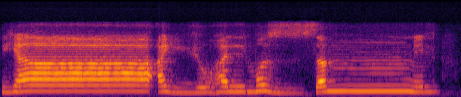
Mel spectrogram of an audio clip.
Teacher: تیسری تشدید جو میم کے اوپر آ رہی ہے اس کو غنہ واجبہ کریں گے، یعنی 2 کاؤنٹ کرنے ہیں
